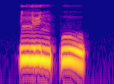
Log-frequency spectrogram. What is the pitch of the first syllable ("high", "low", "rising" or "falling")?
falling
